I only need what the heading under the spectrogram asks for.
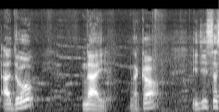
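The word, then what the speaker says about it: Adonai: lit donc on prononce quand on voit le nom de la chaîne ont dit ado nay d'accord il dit ça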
